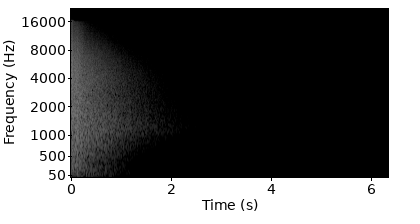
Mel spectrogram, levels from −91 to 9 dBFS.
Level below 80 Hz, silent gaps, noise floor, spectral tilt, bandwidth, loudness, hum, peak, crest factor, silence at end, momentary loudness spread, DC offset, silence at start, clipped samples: -84 dBFS; none; under -90 dBFS; 1 dB/octave; 16.5 kHz; -39 LUFS; none; -6 dBFS; 42 dB; 5.05 s; 23 LU; under 0.1%; 0 s; under 0.1%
